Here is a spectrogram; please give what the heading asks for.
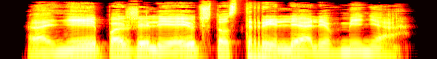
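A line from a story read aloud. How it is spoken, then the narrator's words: Growl. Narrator (Russian): прорычал он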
